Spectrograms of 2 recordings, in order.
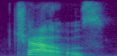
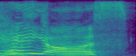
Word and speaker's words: chaos: I pronounced this word aloud as chows. Oh, I don't know. What is that supposed chaos.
